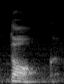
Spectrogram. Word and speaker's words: ত্বক: যদি শব্দের বা পদের প্রথম ব্যঞ্জন বর্ণের সঙ্গে বফলা যুক্ত থাকে তাহলে পরে সে বফলার কোনো উচ্চারণ হবে না, তবে বফলা যুক্ত বর্ণটির উচ্চারণে সামান্য শ্বাসাঘাত পড়বে।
